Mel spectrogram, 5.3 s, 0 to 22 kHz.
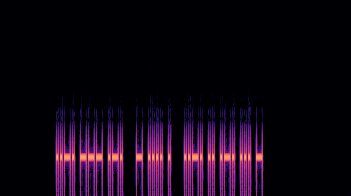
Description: Morse code, heard as a keyed tone, about 40 wpm, 700 Hz. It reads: FOR THE FIRST
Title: Sets of 3 Words 40wpm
